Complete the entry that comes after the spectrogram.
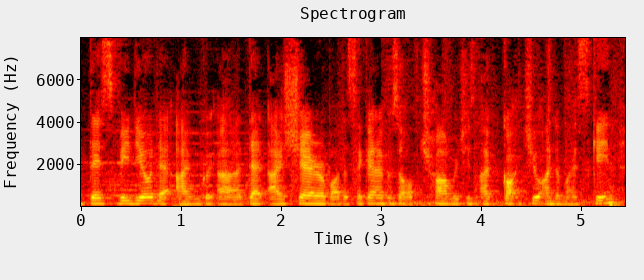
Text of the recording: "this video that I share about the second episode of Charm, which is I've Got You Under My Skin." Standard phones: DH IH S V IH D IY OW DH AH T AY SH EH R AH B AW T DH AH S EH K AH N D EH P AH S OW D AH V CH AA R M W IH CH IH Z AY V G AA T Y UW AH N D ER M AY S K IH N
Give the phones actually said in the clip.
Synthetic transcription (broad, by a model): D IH S V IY D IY OW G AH T AY SH EH R AH B AW T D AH S EH K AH N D EH P AH S OW D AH F CH AA M W IH CH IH S AY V G AA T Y UW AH N D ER M AY S K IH N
